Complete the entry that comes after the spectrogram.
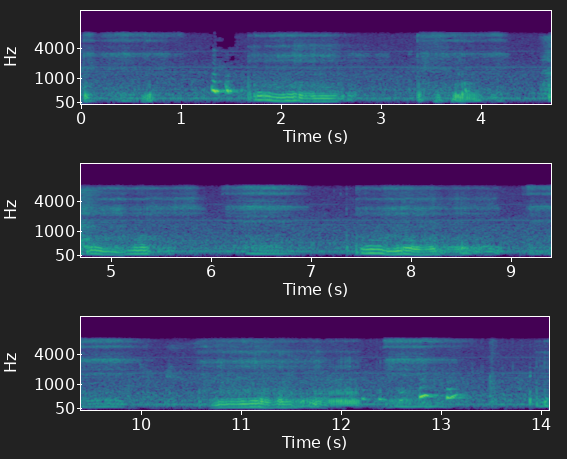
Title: Basset Hound Snoring!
